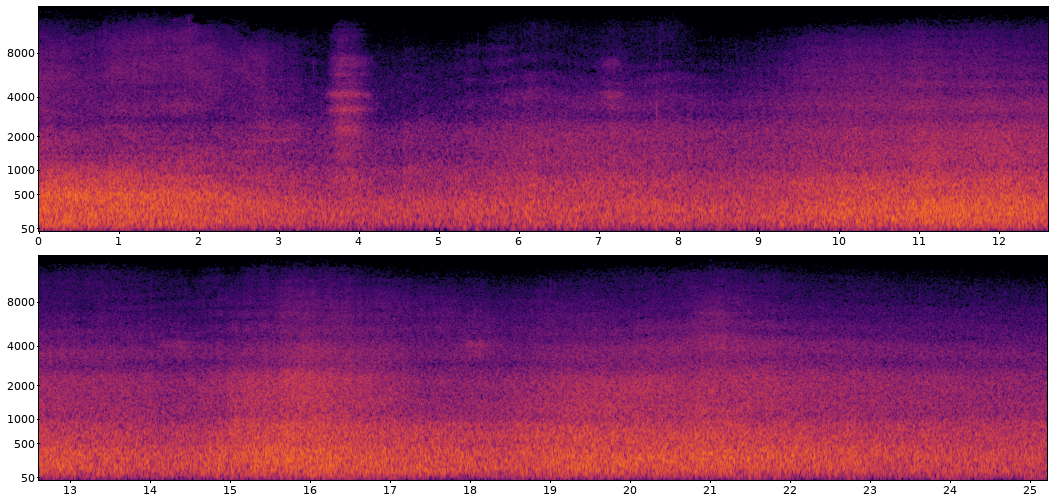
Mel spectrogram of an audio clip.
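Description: Ocean waves wash in continuously, a broad, steady roar of surf swelling and receding every few seconds with some wind, no voices.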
